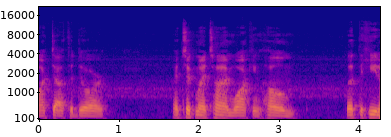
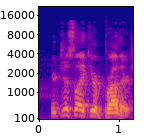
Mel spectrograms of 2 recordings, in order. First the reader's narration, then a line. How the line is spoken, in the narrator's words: yell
